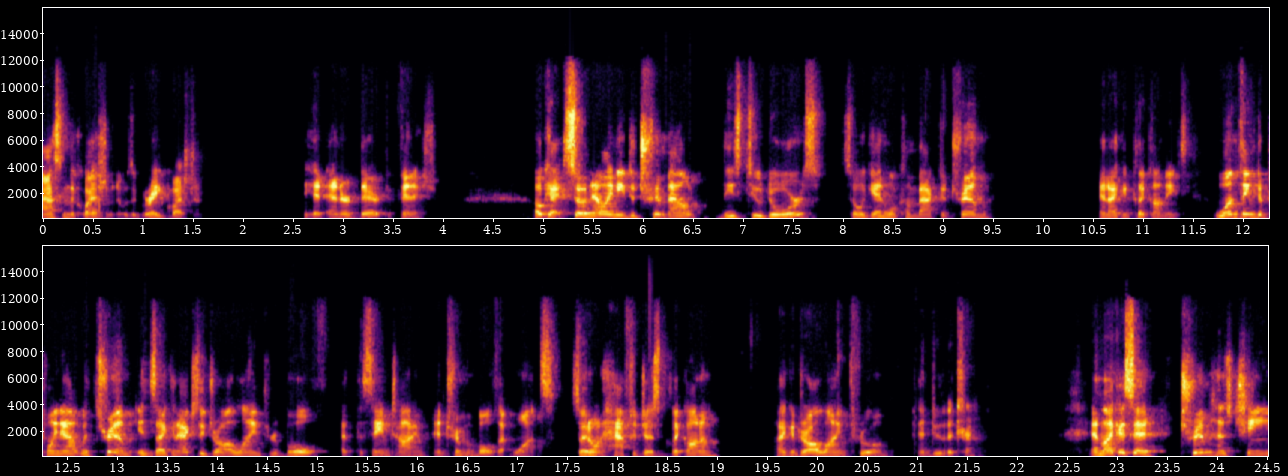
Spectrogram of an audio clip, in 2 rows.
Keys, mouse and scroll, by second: 2.5 Return, 4.1-5.3 scroll, 5.3-6.6 scroll, 6.6-7.5 scroll, 9.1 click, 13.4 click, 15.9 click, 19.5 click, 20.3 F15, 20.3 click.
